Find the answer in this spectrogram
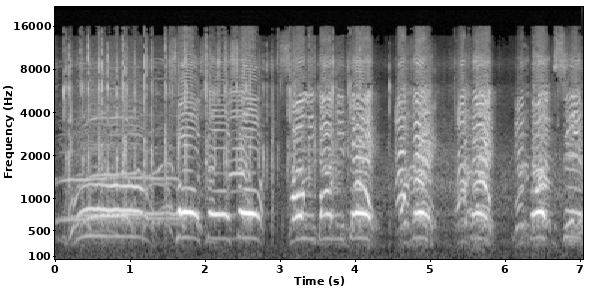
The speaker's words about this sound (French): Donc je vous demande tout d'abord d'applaudir le peuple syrien aujourd'hui qui ne lâche pas, qui ne lâchera pas jusqu'à temps que victoire soit faite.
